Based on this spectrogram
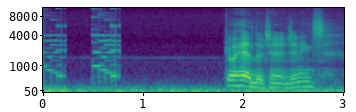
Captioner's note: computer alert sound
